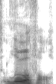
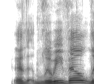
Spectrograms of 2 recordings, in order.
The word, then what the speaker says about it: Louiseville: And so this is the same thing, but in Quebec, and there's an E, so it's pronounced, or excuse me, it's spelled L-O-U-I-S-E-V-I-L-L-E, Louisville, Louis. – I think that would be Louise. – Louisville. – Louisville, Quebec. – I think that's it. Yeah, I think we nailed it together.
